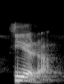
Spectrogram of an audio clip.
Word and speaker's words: Sierra: Sierra. CA first syllable थोड़ा लंबा खींचेंगे. रा को छोटाएंगे. S as in Sierra.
